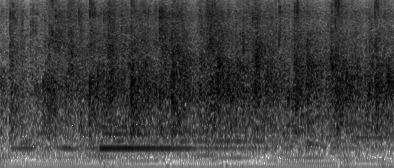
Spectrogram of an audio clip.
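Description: A church congregation claps together during a sermon, a dense steady wash of applause filling the whole moment with a faint sustained tone beneath it.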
